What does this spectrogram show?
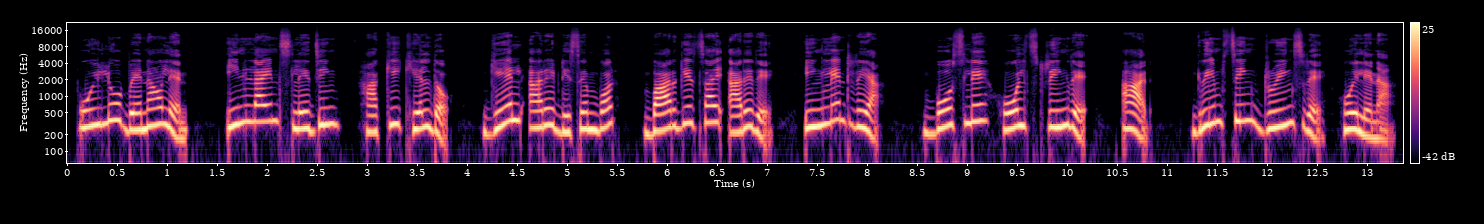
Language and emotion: Santali, neutral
